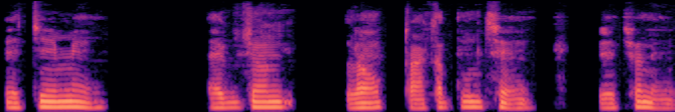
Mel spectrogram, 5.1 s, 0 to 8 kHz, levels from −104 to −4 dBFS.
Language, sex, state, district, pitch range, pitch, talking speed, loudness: Bengali, male, West Bengal, Dakshin Dinajpur, 120-145 Hz, 130 Hz, 120 wpm, -32 LUFS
